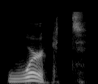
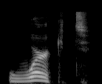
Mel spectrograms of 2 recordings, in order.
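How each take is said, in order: Both takes have the same delivery.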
